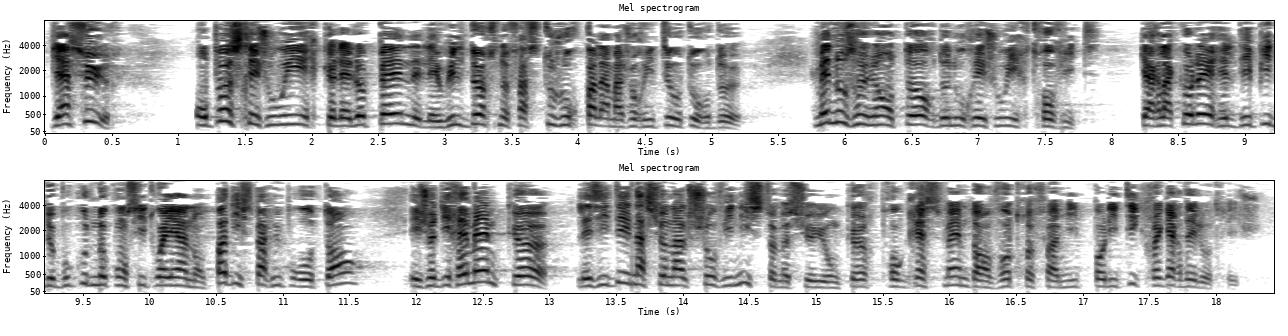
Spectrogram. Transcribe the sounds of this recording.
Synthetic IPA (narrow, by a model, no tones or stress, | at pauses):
bjɛ̃syːʁ | ɔ̃pøsəʁeʒuiːʁkəleləpɛnelewild̪œʁsnəfast̪uʒuʁpalamaʒɔʁit̪eot̪uʁd̪ø | mɛnuzɔʁjɔ̃t̪ɔʁd̪ənuʁeʒuwiːʁt̪χovit̪ | kaʁlakɔlɛːʁeləd̪epid̪əbokud̪ənokɔ̃sit̪wajɛ̃nɔ̃pad̪ispaʁypuʁot̪ɑ̃ | eʒəd̪iʁɛmɛmkə | lezid̪enasjɔnalʃovinist̪məsjøjũŋkʲœʁpχɔɡʁɛsmɛmd̪ɑ̃vɔt̪χəfamijpɔlit̪ikʁəɡaʁd̪elot̪χiʃ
